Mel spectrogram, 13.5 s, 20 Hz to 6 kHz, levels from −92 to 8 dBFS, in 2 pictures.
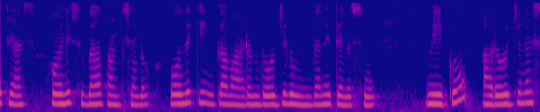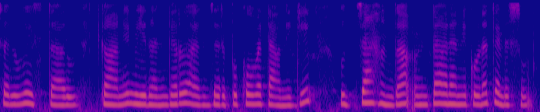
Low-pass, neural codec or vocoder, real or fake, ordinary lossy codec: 5.4 kHz; codec, 16 kHz, 1 kbps, FreqCodec, larger model; fake; MP3, 48 kbps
